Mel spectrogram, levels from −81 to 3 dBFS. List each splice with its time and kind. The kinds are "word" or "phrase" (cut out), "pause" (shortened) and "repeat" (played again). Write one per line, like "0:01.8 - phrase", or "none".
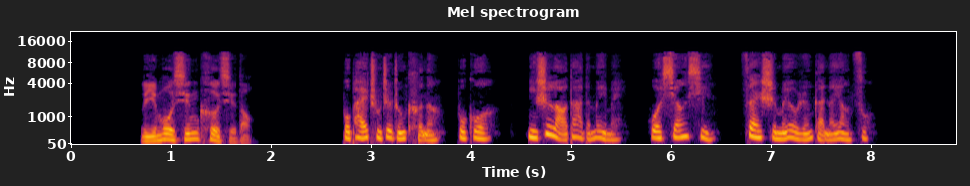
0:01.9 - pause
0:03.8 - pause
0:04.4 - pause
0:05.7 - pause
